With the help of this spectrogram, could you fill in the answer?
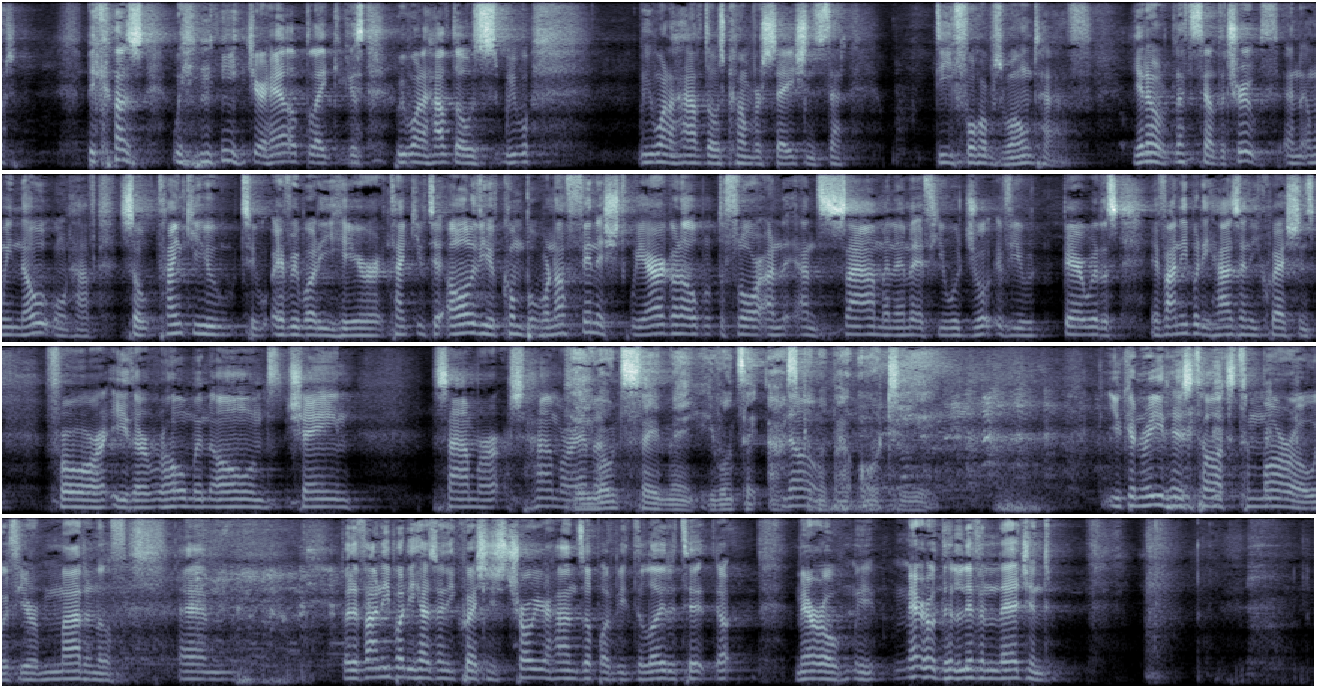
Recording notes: Live at the Sugar Club. Stay tuned 'till the end for a lively Q&A.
